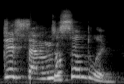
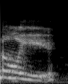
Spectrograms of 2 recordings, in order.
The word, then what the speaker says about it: dissembling: Dissembling. Oh, Dissembling. disassembly. No, dissembling. Dissembling.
